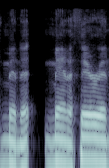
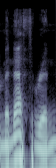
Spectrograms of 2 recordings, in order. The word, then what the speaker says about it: Manetheren: There may be something going on here with the old blood of Manetheren or Manethrin, depending on how we want to pronounce it, really kind of like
